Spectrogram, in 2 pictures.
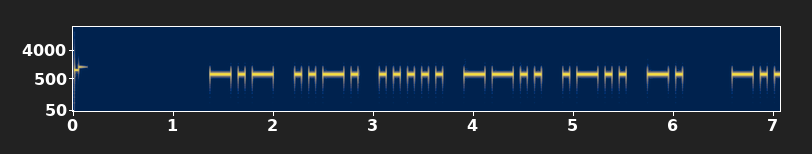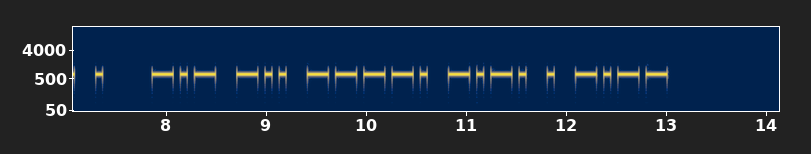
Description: Morse code, heard as a keyed tone, about 17 wpm, 700 Hz. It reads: KF5ZLN DE KD9CEY
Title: USA Callsign DE Callsign 17wpm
